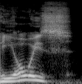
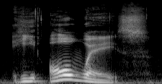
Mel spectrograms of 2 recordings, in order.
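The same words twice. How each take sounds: First: Said in the usual way. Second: "always" drawn out slowly with a strong swell; stress on always. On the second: Real, not acted. Host honoring Rush to his listeners, heavy stress on "always". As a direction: lean hard and long on "always", then let it fall. Repeats phrase for emphasis.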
